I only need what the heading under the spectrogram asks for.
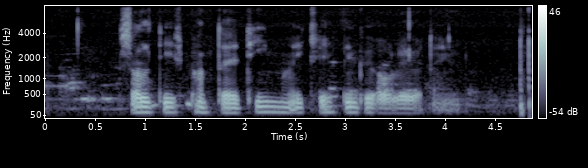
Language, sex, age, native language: Icelandic, male, 18-19, Icelandic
